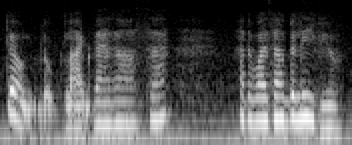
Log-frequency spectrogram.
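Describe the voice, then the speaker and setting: An actress playing an enigmatic, teasing society widow in a period drawing-room drama, coolly witty and playful. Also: female voice, mid-range voice, moderate pace, husky. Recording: dull, muffled audio.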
